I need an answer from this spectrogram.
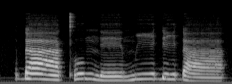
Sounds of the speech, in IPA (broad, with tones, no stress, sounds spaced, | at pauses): ɗ aː˦˨ kʼ u˦ ŋ eː˨ m iː˦ ɗ i˦ ɗ aː˨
